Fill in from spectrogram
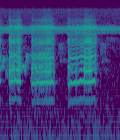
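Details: Red junglefowl hen working as a lure decoy during rainy weather, uttering three loud, harsh, harmonic clucking notes with short gaps between them.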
